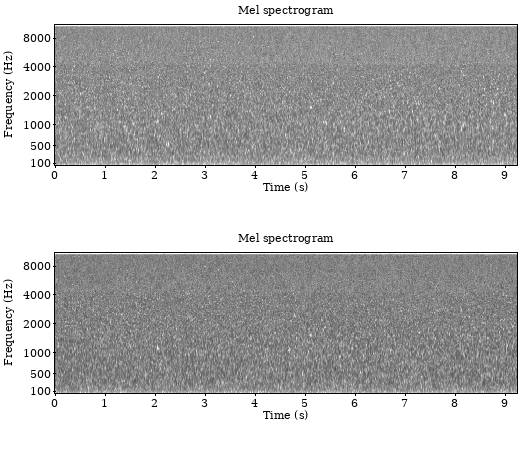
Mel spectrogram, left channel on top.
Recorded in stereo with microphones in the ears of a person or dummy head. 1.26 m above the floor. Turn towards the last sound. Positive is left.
No sound to turn to.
